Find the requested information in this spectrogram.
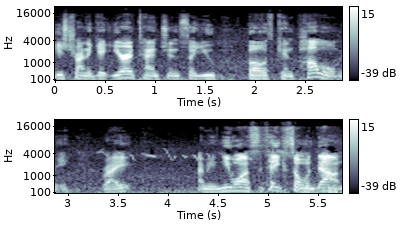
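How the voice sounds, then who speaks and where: A man's animated, medium-pitched voice at a fairly quick pace, over noticeable background noise. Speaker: first amendment auditor. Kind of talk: heated confrontation. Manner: loud.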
